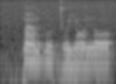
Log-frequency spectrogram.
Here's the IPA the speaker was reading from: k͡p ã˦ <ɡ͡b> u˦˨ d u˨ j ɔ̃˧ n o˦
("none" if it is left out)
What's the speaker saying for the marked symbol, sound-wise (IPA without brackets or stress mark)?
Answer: b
